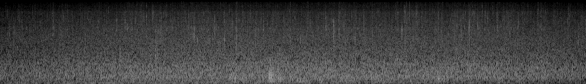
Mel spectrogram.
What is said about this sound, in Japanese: 雨、降ってきちゃったね。君がすぐ気づいてくれたから濡れずに済んだよ。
